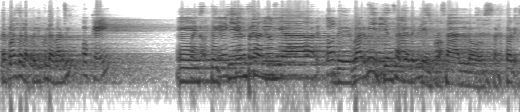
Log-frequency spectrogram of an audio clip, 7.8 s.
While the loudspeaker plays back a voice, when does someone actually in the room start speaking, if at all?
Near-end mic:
none

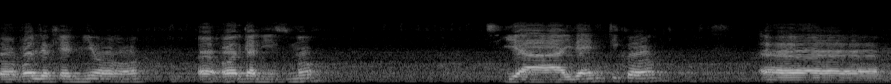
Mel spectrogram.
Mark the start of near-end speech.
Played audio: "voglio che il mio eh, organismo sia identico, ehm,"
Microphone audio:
none

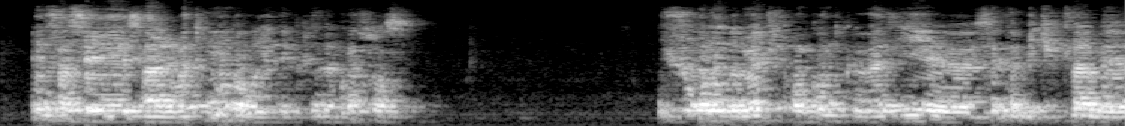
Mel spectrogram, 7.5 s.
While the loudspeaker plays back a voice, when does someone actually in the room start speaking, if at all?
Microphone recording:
none

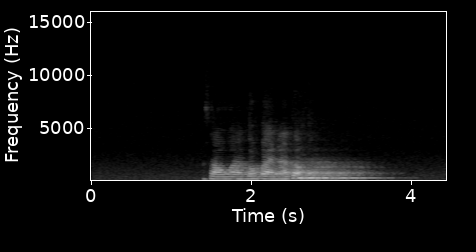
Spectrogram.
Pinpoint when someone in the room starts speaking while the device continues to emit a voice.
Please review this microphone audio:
1.4 s

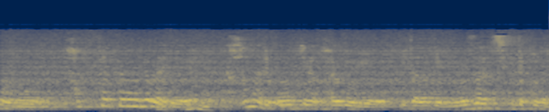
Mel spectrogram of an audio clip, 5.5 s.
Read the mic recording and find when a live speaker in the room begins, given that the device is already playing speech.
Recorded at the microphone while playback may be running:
1.5 s

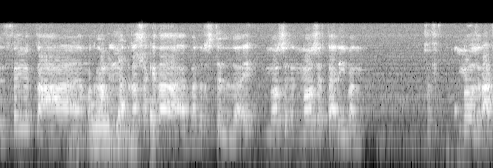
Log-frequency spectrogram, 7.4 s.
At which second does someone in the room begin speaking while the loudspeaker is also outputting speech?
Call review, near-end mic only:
1.0 s

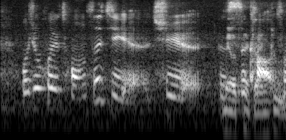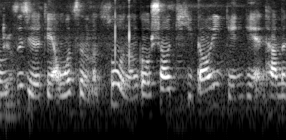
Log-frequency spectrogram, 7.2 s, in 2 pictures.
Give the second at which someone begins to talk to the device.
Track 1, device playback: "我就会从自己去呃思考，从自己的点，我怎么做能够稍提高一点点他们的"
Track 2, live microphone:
2.7 s

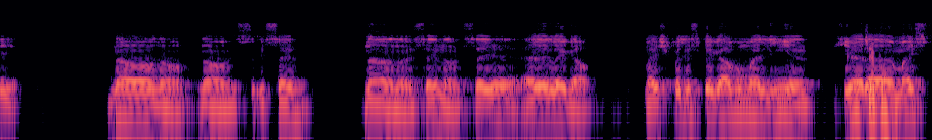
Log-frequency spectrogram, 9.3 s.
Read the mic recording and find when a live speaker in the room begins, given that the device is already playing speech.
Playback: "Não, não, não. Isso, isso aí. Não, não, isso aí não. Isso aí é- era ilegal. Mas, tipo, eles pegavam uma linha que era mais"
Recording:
8.3 s

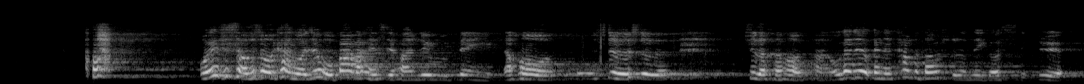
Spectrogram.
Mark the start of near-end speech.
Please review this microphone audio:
none

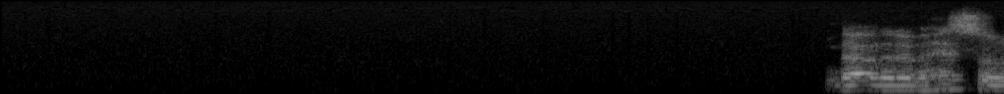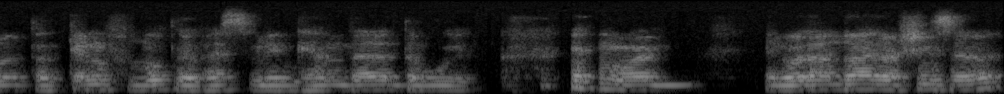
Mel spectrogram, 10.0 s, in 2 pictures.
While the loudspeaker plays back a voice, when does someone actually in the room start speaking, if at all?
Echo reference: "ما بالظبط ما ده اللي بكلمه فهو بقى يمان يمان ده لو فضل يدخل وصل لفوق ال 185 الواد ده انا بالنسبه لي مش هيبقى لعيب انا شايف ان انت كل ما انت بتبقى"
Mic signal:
4.1 s

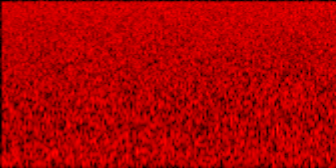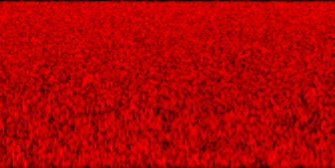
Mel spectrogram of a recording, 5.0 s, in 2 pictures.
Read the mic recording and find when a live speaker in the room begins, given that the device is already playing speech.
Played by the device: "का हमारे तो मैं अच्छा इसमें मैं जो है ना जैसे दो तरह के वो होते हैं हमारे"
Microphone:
none

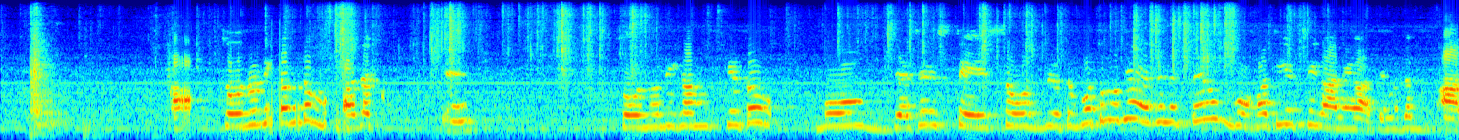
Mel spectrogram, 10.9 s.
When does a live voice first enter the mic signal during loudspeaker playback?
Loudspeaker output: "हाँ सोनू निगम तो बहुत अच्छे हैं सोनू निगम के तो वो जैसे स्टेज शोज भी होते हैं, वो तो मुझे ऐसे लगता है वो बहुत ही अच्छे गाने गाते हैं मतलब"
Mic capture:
none

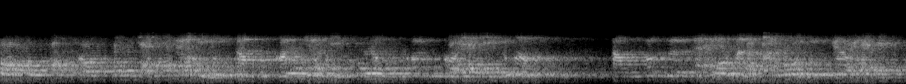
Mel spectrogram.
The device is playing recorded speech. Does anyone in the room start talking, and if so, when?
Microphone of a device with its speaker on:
none

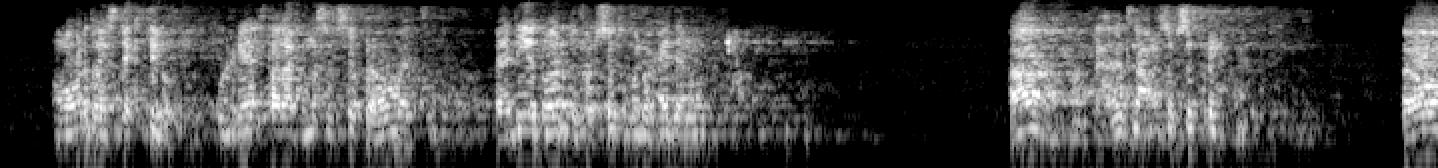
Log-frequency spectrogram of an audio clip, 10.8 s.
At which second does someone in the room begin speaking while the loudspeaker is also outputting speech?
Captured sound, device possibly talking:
none

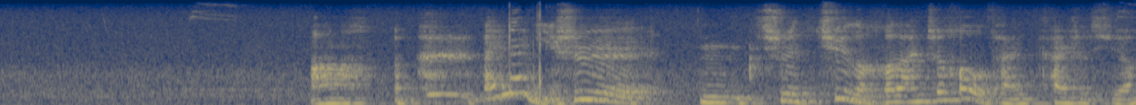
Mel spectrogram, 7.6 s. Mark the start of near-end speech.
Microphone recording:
none

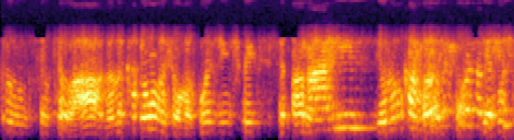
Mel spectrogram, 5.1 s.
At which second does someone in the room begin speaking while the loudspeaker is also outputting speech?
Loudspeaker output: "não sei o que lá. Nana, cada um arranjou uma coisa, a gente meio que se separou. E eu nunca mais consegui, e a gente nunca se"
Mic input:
2.9 s

